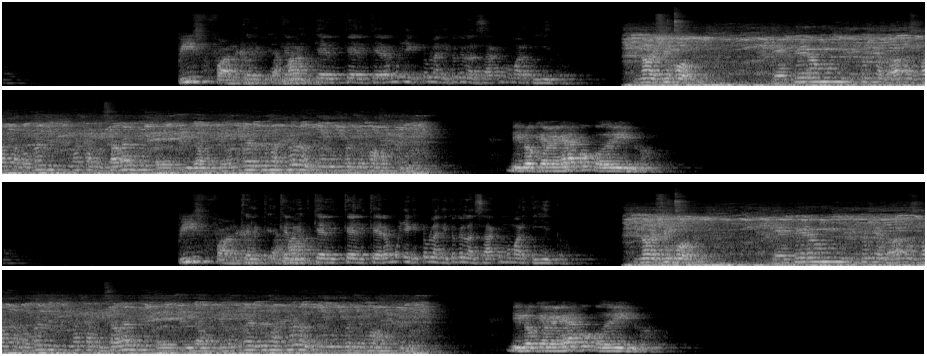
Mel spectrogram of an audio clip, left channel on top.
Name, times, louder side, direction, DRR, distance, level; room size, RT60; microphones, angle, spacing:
voice 1, 1.8-3.1 6.3-7.0 7.7-13.4 14.3-15.7, left 1 dB, 15° left, -3 dB, 0.5 m, -25 dB
voice 2, 2.4-5.7, right 2 dB, 55° right, 3 dB, 0.3 m, -31 dB
sound 1, 6.2-13.5, equal, 80° left, 1.2 m, -25 dB
2.5 x 2.2 x 2.6 m, 0.75 s
head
